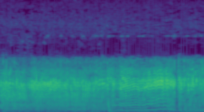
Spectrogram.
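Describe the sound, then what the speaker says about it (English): A long, drawn-out fake fart noise buzzes and wavers continuously for about two seconds, close and fairly loud, with its pitch wobbling and rising near the end. "How do you even fake a fart this long?"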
